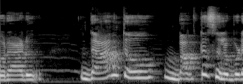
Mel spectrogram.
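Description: Only speech: a woman's voice narrating in Telugu, in sustained, gliding syllables with a short pause about half a second in.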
